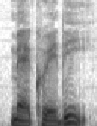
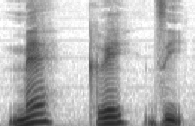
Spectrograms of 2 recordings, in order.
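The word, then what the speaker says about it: mèkredi: probably pronounce this as make ready but a more appropriate pronunciation is Mei cray-z notice how the letter air or R comes from the throat and how the last syllable is pronounced as Z so Mei cray-z so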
